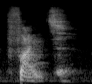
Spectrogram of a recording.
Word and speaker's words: fight: 有时候很多 g h 是不发音，比如说像呃 light。或者是 fight，呃，night，然后你就发现这 i g h t 呢，i g h 那个 g h 里面都没有发音，所以你就可以这样子去记忆这单词，就会发现，哎，好多字其实都已经背过它的一部分的东西了。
